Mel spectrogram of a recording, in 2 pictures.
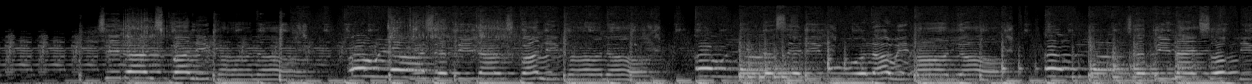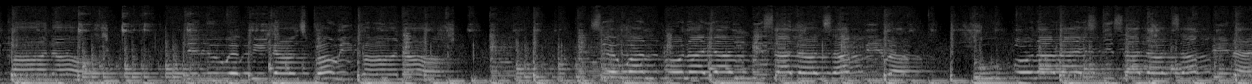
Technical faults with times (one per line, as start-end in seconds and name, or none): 2.90-25.04 stuck bit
